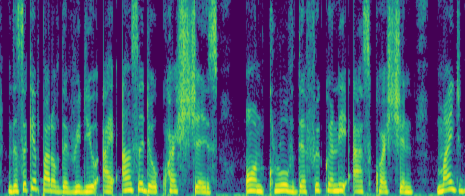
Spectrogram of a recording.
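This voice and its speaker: A woman's voice: medium pitch, darkish tone, no room sound. A woman vlogger casually walking her viewers through a home hair-care recipe, chatty and instructive, often calling them "guys".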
